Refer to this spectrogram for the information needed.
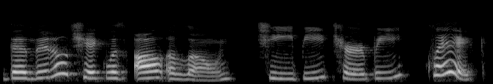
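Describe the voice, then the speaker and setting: High-pitched woman reading a children's story slowly. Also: lively intonation, lo-fi sound. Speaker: children's storytime channel host. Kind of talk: read-aloud children's picture book narration.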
